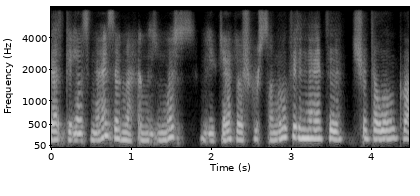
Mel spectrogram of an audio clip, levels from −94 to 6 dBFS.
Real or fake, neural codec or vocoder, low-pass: fake; codec, 16 kHz, 0.5 kbps, FreqCodec, smaller model; 7.2 kHz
